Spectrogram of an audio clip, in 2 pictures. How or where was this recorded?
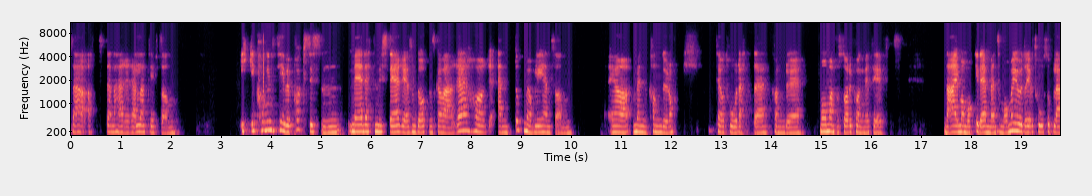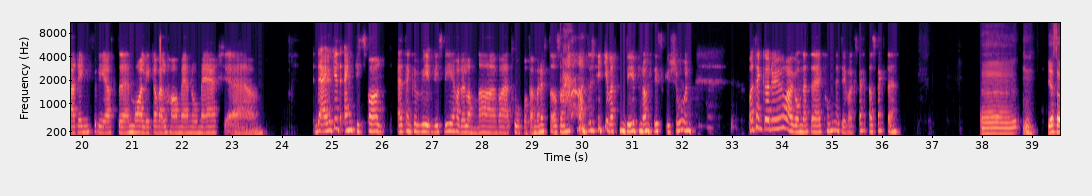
video call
